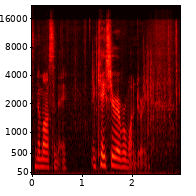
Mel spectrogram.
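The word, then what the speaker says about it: Mnemosyne: Today we are using the Maruman Namosane, and I know how to pronounce that because I learned, and then I always forget, but it's Namosane, in case you're ever wondering.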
